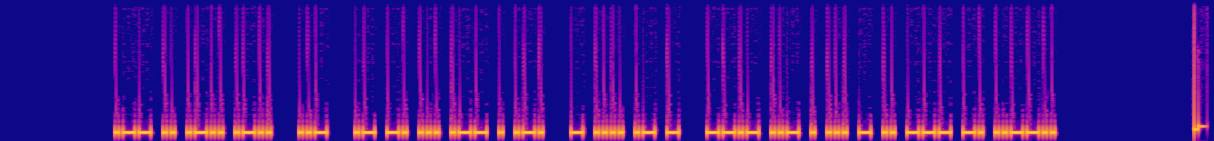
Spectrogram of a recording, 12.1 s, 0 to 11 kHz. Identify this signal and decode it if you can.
Morse code, heard as a keyed tone, about 30 wpm, 700 Hz. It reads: WILL U ANSWER THAT QUESTION?
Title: Sentences from Top 400 Words and Abbreviations 30wpm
